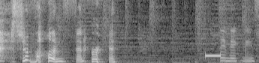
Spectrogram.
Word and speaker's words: Siobhan: the beloved siobhan oh i said it right siobhan finneran they make me say that name that's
